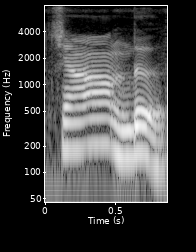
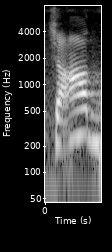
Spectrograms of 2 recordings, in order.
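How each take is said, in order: First: The vowel is said through the nose. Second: The vowel is said without nasal sound. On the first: The speaker calls it right. "नाक से बोलते हैं" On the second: The speaker calls it wrong. "इसको हम चांद चांद नहीं पढ़ते"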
